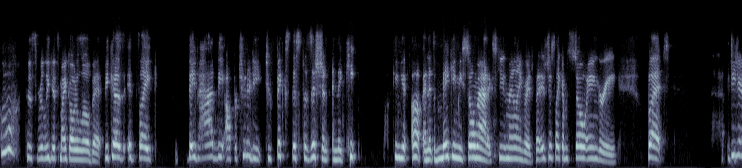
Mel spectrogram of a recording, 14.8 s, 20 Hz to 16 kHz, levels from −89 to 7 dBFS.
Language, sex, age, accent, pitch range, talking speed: English, female, 30-49, American, 205-260 Hz, 180 wpm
